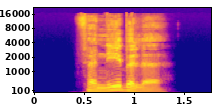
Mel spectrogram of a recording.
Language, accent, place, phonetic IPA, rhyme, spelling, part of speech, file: German, Germany, Berlin, [fɛɐ̯ˈneːbələ], -eːbələ, vernebele, verb, De-vernebele.ogg
- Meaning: inflection of vernebeln: 1. first-person singular present 2. first-person plural subjunctive I 3. third-person singular subjunctive I 4. singular imperative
